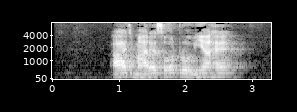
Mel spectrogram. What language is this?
Marwari (Pakistan)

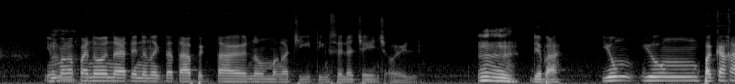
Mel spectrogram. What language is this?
Filipino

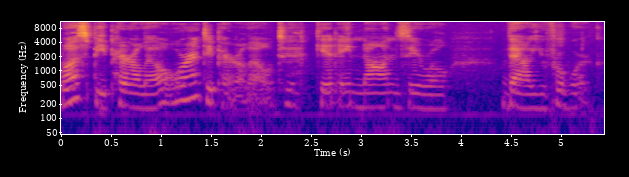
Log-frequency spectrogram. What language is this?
English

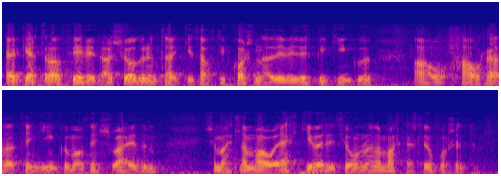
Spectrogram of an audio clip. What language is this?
Icelandic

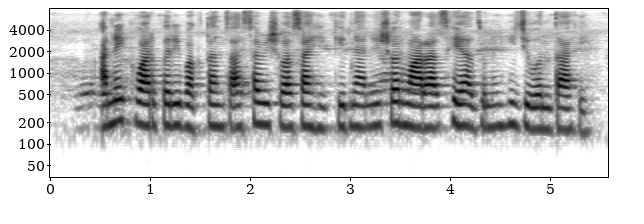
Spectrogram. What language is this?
Marathi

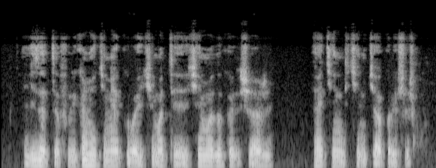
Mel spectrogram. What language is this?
Kinyarwanda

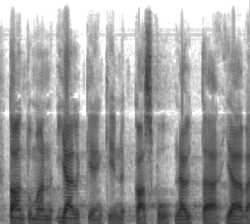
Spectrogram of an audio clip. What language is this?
Finnish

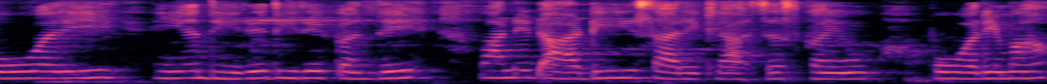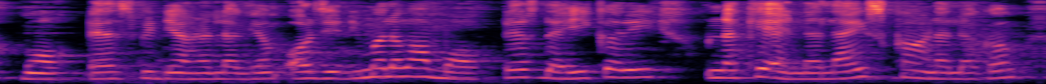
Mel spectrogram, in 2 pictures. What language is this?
Sindhi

